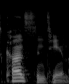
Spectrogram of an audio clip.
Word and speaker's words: Constantine: Just reading through some of the comments, the name that I butchered is Constantine, like John Constantine from the comics.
